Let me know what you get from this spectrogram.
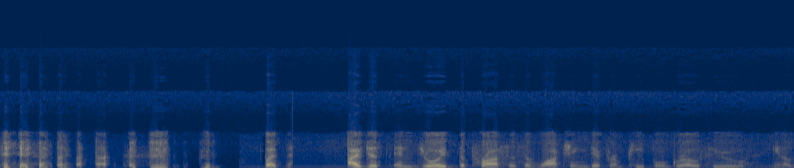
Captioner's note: laughs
